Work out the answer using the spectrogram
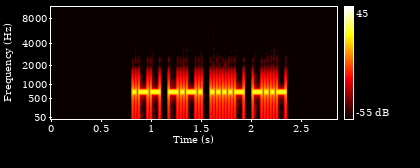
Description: Morse code, heard as a keyed tone, about 40 wpm, 700 Hz. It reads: WC4X
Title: Call Signs - 40wpm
